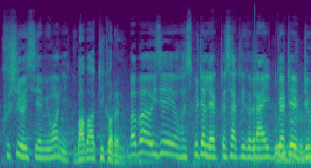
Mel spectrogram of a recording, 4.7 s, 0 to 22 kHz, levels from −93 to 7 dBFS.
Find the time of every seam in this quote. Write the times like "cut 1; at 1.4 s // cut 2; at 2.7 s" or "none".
cut 1; at 1.0 s // cut 2; at 1.9 s // cut 3; at 3.8 s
